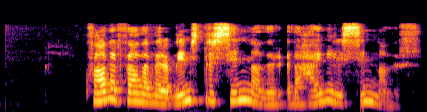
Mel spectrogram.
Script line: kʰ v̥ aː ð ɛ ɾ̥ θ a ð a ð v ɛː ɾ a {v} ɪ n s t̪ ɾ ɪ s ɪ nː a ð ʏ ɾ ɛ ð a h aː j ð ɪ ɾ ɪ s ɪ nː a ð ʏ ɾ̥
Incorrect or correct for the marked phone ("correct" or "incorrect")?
correct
